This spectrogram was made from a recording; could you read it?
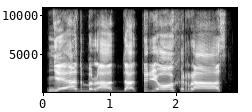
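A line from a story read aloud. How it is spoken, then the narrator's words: Shouting while struggling. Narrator (Russian): кричал Самойлов Тихоч, барахтаясь на земле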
